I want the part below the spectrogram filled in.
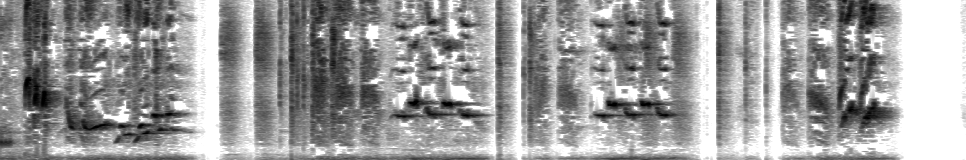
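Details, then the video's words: White-rumped shama song for provoking a caged bird into singing: a fast tumbling opening of falling whistles, then repeated bursts of clipped high trilled notes at uneven gaps. "Pancingan masteran pendongkrak emosi murai batu"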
